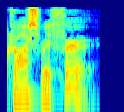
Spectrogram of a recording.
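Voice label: "cross-refer", British English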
